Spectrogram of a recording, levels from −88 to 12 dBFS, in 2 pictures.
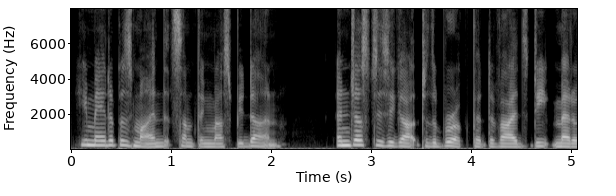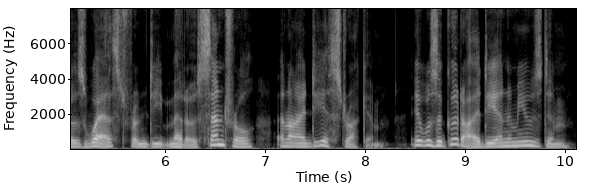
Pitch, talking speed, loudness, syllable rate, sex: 195 Hz, 230 wpm, -19 LUFS, 5.5 syllables/s, female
